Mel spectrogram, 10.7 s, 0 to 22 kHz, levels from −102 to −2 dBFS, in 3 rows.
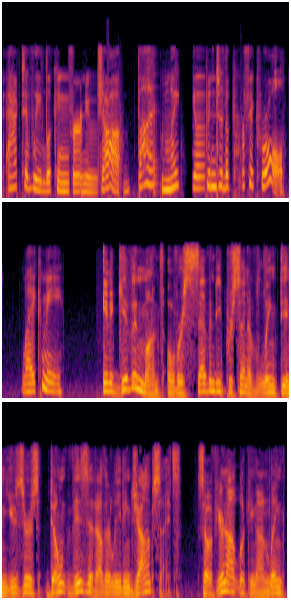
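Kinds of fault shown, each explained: Repeated packet loss (robotic sound): packets kept going missing from about 0.77 to 3.22 s, about 11 gaps patched by stretching the last sound, leaving choppy, robotic speech.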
